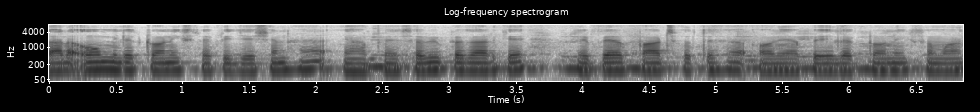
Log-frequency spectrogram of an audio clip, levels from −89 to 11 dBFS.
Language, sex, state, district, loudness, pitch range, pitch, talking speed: Hindi, male, Bihar, West Champaran, -17 LUFS, 115-130 Hz, 120 Hz, 165 wpm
